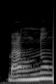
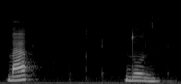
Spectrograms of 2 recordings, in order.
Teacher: 막론 같은 경우는 리을이 기역 뒤에 왔으니까 비음화가 일어나요. 막논.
